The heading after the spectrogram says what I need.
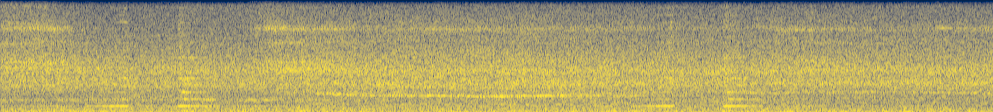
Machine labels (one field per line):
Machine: slide rail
